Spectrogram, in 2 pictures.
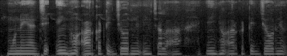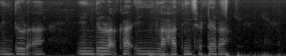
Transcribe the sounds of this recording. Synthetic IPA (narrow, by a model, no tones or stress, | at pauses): mɔnɛjad͡ʒɛiɲɦɔ̃ʔaɾkəʈic̚ˀd͡ʒɔɾɲuʔiɲt͡ʃala̰ʔaiɲɦɔ̃ʔaɾkəʈic̚ˀd͡ʒɔɾɲuʔiɲd̪əɽa̰ʔa | iɲd̪əɽa̰ʔkʰaʔiɲlahat̪iɲsɛʈɛɾa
